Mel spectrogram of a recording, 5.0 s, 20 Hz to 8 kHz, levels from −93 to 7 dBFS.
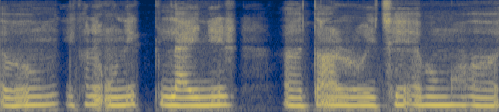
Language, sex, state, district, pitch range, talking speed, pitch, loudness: Bengali, female, West Bengal, Purulia, 210-225 Hz, 145 wpm, 220 Hz, -16 LUFS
